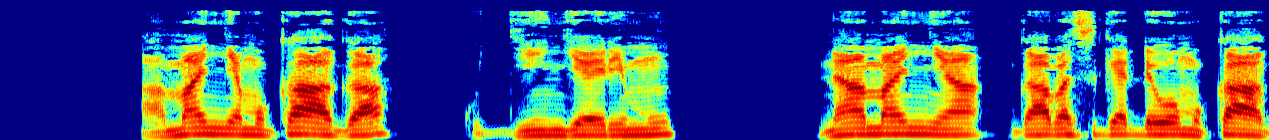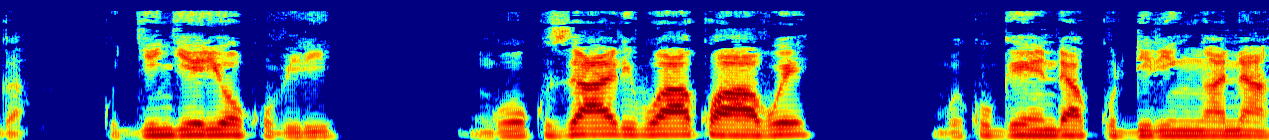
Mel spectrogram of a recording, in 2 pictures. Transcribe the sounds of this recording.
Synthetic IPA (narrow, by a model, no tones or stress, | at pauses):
a̰maɲːamukaːɡa | kuɟːiːɲɟeːɾimu | naːmaɲːaɡaːβasiɡadːe̞wo̞mukaːɡa̰ | kuɟːiːɲɟe̞ːɾjo̞ːkuβiɾi | ŋɡo̞ːkuzaːliβwaːkwaːβwe̞ | bwe̞kuɡe̞ːndakudːiɾiŋːana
